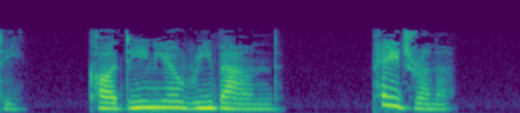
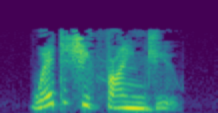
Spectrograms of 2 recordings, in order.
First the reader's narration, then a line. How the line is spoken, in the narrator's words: snapped Harris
